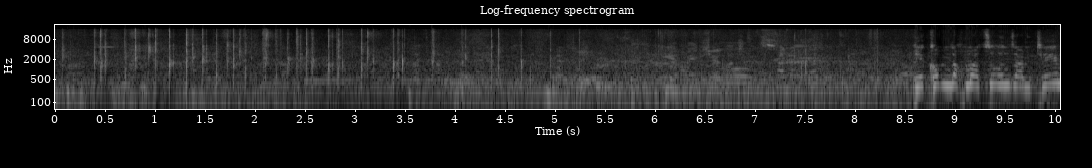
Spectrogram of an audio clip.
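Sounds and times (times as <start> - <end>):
audience clapping: 0.0 - 4.8.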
